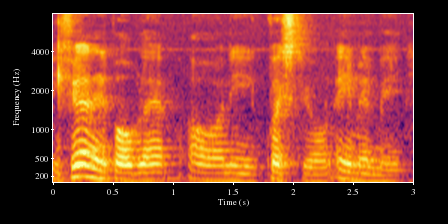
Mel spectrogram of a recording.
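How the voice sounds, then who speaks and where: Audible room echo surrounds a man's medium-pitched voice. His tone is dark and mellow, with ordinary pitch variation. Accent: non-native. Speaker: vlogger with employment tribunal grievance. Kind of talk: complaint video monologue. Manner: halting, many fillers and restarts.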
